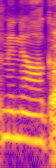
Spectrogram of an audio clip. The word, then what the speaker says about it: Mago: of a Motte is my name is Mago that's how it said and I belong to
